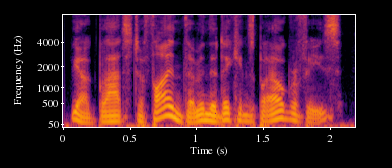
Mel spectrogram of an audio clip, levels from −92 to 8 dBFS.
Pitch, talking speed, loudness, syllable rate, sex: 120 Hz, 275 wpm, -16 LUFS, 6.9 syllables/s, male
